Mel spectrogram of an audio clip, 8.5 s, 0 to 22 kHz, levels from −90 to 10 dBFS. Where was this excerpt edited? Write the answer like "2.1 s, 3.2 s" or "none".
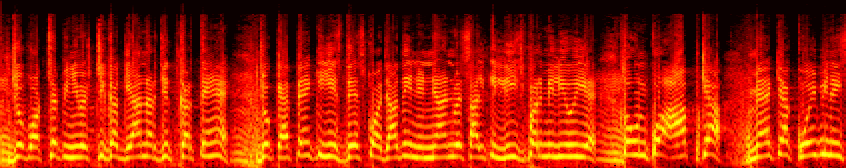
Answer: none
